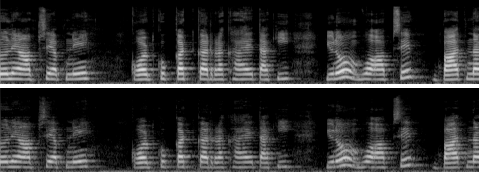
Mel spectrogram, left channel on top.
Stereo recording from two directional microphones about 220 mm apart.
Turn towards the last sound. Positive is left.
turn(degrees=50)  # may be behind; listen again after turning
